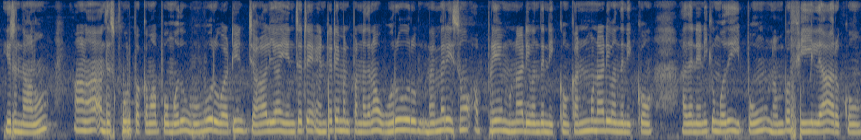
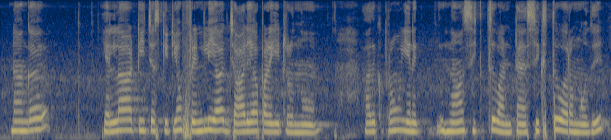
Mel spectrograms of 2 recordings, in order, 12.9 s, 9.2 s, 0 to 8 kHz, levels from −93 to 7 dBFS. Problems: none marked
